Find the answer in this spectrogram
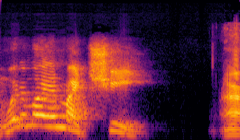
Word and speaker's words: chi: It's not your chai, it is your chi, right? It's pronounced chi.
